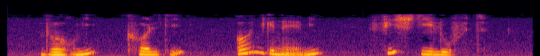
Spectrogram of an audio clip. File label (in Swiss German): "warmi", alsace; meteo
